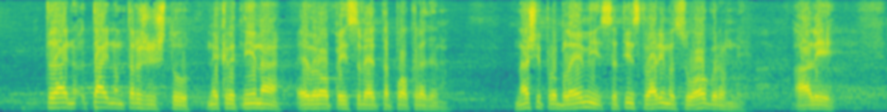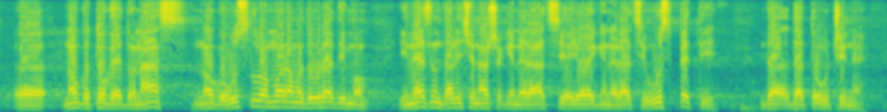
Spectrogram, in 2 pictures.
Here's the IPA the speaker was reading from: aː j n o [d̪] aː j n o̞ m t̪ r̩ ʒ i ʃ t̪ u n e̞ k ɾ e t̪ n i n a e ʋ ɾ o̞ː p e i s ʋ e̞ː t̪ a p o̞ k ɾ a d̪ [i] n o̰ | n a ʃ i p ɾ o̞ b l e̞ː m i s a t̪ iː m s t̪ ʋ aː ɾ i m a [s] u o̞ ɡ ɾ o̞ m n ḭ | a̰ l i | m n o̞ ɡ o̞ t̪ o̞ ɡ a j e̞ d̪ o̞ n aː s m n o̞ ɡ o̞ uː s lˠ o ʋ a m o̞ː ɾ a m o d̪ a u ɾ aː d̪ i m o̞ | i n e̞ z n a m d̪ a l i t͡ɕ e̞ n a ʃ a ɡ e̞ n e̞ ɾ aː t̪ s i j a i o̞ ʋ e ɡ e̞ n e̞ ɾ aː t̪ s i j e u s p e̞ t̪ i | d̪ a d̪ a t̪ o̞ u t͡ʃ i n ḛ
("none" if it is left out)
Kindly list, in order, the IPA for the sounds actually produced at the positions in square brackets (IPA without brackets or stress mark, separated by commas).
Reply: t̪, e, s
